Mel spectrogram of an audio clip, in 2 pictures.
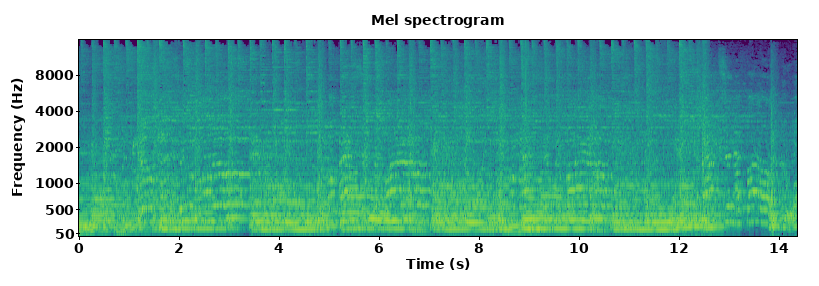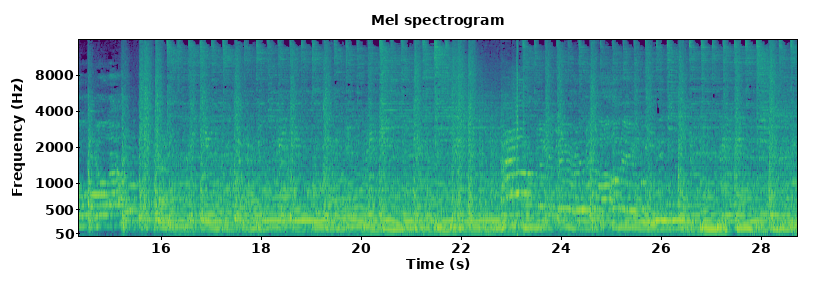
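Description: Live swamp pop band playing: electric guitars, bass and drum kit. The low end drops out for about two seconds near the middle, then the full band comes back in.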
